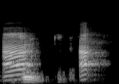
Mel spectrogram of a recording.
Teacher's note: হামজাটার position হচ্ছিল কণ্ঠনালীর একেবারে শুরু থেকে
